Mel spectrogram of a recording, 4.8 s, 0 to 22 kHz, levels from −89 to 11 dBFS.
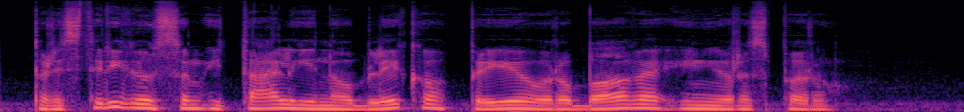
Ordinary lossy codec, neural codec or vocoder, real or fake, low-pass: none; none; real; none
